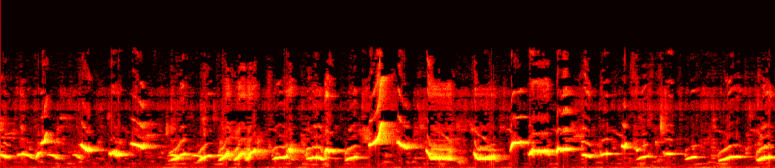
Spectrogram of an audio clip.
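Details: White-rumped shama singing to rouse a rival's aggression, a continuous stream of varied whistled and slurred notes, rising and falling, delivered in quick succession with a few very high sharp notes mid-phrase.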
